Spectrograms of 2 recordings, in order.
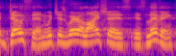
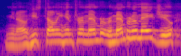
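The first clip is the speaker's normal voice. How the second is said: normal talking voice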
